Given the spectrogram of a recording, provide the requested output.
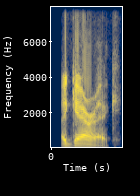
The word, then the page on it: agaric: American English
